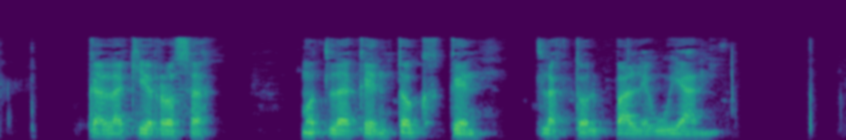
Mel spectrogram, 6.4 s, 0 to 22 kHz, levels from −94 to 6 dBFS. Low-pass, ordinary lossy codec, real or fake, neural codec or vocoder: 7.2 kHz; MP3, 48 kbps; real; none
